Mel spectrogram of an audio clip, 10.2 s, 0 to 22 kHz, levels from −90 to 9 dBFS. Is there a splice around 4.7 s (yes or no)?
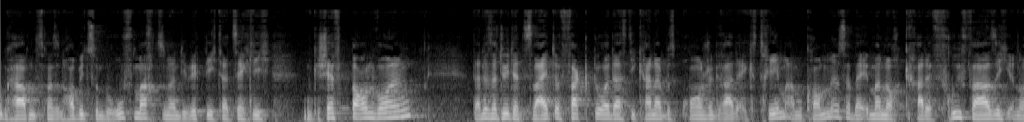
no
